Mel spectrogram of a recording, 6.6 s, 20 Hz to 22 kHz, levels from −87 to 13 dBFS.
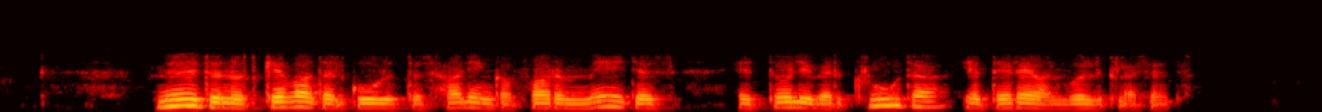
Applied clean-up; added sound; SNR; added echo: none; none; none; none.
